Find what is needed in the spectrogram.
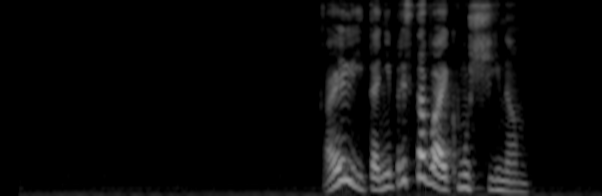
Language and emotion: Russian, angry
